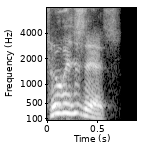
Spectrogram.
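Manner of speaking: retold panic. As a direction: imitate a panicked girlfriend, pitch jumping up. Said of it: "And she's panicking".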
